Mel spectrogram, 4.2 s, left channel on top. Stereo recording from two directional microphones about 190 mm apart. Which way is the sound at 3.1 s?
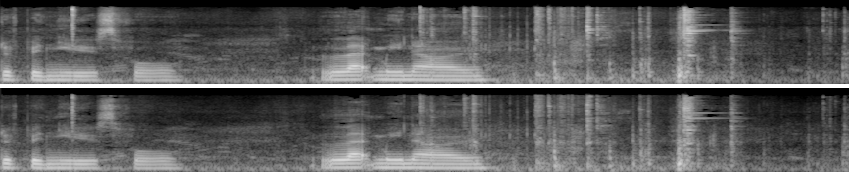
5° right (ahead or behind).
